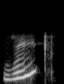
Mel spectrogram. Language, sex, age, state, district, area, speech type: Urdu, female, 45-60, Uttar Pradesh, Lucknow, rural, conversation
